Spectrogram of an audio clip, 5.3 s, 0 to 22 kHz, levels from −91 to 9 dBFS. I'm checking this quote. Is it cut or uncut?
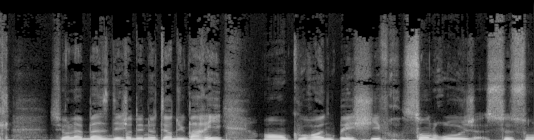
cut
